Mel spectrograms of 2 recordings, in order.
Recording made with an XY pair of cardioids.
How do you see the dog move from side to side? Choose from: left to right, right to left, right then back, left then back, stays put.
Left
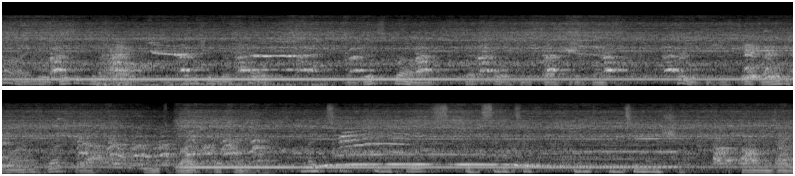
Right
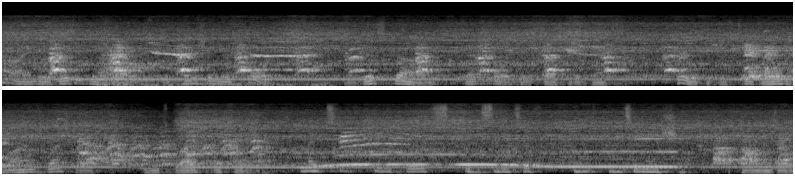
right to left.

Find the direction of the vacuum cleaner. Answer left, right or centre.
left.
